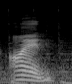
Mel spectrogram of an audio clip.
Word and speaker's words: iron: it's ironing okay so the r is silent here iron and this is a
